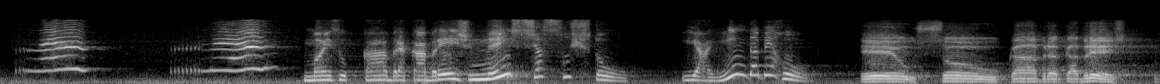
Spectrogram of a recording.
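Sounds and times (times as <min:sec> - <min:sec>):
faint low hum: 0:00.0 - 0:11.5
cat meowing: 0:00.2 - 0:01.1, 0:01.7 - 0:03.0
speech: 0:03.0 - 0:11.5.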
